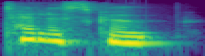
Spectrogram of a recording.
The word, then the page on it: telescope: British English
